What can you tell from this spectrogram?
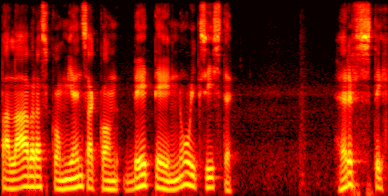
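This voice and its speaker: A man with a lowish voice delivers a scripted language lesson at a very slow, deliberate pace. He says each vocabulary word several times over before explaining it. The recording sounds dull and lo-fi. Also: darkish tone. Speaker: language teacher.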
